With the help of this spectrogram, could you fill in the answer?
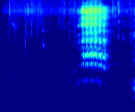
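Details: Domestic goat feeding on bandotan weed at a farm in Margoyoso, Pati, Central Java, Indonesia, letting out one short, nasal bleat of about half a second after a quiet stretch, with faint rustling and a man talking afterward.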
